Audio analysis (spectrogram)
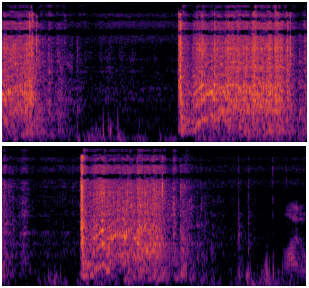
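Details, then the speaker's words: Off-road mower build, with the battery and starter just wired in and no fuel yet: two strong one-second cranking bursts turning the engine briskly, no grinding or clicking. Starter works fine. "that start is working once we get some gas in there we're going to see what happens"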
